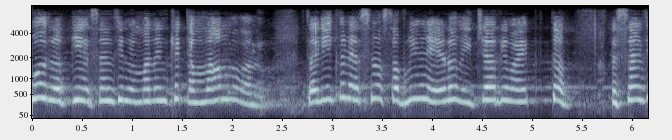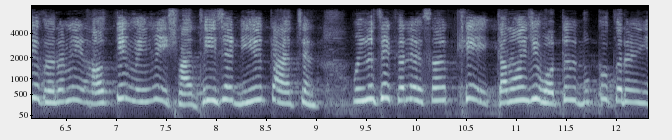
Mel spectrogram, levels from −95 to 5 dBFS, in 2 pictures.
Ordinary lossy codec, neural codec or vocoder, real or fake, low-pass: none; codec, 24 kHz, 0.9 kbps, WavTokenizer, medium music audio release; fake; 7.2 kHz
